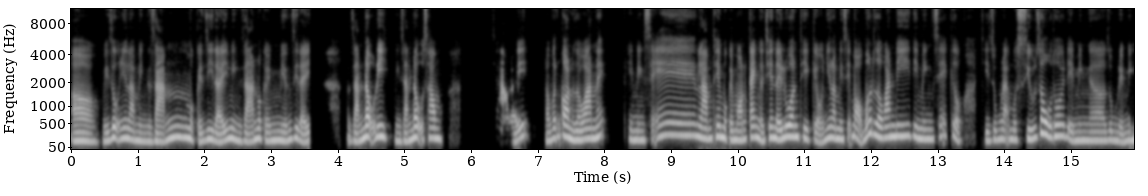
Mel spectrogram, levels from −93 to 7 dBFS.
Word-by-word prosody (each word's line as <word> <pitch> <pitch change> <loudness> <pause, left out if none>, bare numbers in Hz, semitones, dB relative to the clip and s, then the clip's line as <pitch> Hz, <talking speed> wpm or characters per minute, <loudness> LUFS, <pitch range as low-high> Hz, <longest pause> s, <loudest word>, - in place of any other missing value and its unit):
Ờ, 150 -1 +1
ví 150 +1 -3
dụ 210 +2 +3
như 195 +3 0
là 180 -3 +1
mình 150 -3 -2
rán 190 +10 +1
một 200 -3 +2
cái 145 -1 -4
gì 180 +1 +1
đấy, 150 +3 +1
mình 185 -6 +1
rán 150 +2 -1
một 195 - +1
cái 155 -3 -4
miếng 165 +1 0
gì 200 0 -1
đấy, 145 -2 -1 0.6
rán 145 - -1
đậu 225 0 +6
đi, 225 -1 +3
mình 150 -2 -4
rán 150 +2 -1
đậu 215 +1 +3
xong. 200 +1 0 0.9
Chảo - - -3
đấy, 230 +8 -2 0.2
nó 155 - -3
vẫn 200 +6 -2
còn 225 -7 +4
dầu 170 +1 +2
ăn 195 +1 +3
ấy, 230 +5 0 0.3
thì 180 - -4
mình 170 0 -2
sẽ 250 +6 -3
làm 200 -4 +2
thêm 225 +3 +2
một - - +3
cái 175 - -1
món 170 +1 +1
canh 215 +2 +1
ở 180 - -1
trên 210 +6 +1
đấy 180 -1 +4
luôn, 230 +2 +5
thì, 205 -4 -2
kiểu 155 -6 -5
như 195 +8 0
là, 205 - +2
mình 190 -2 +2
sẽ - - -7
bỏ 210 -6 0
bớt 290 - +1
dầu 225 -5 +3
ăn 220 +2 +3
đi 240 +1 +1
thì 225 - 0
mình 185 -1 0
sẽ, 225 +6 -7
kiểu, 210 - -4 0.3
chỉ 155 - -4
dùng 175 +3 -4
lại 180 -1 -3
một 180 -1 -2
xíu 190 +3 0
dầu 270 -2 +5
thôi 235 +1 +1
để 190 -8 -3
mình, 165 +1 -1
ờ, 160 0 -2
dùng 165 0 -3
để 145 -3 -3
mình 160 +3 -1
185 Hz, 280 wpm, -23 LUFS, 160-215 Hz, 0.9 s, đậu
